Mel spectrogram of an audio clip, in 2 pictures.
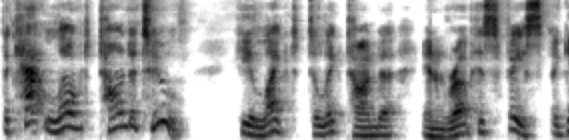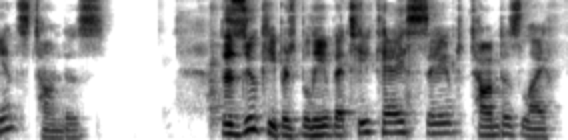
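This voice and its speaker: Picture-book narrator, mid-pitched voice with lots of melodic variation, expressive storytelling delivery. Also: slow pace. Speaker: story reader. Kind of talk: children's picture book read aloud.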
